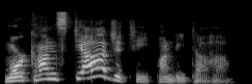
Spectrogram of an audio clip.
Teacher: when final na encounters ta, it nasalizes into an anuswara, and then it inserts a sibilant between the anuswara and the ta.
